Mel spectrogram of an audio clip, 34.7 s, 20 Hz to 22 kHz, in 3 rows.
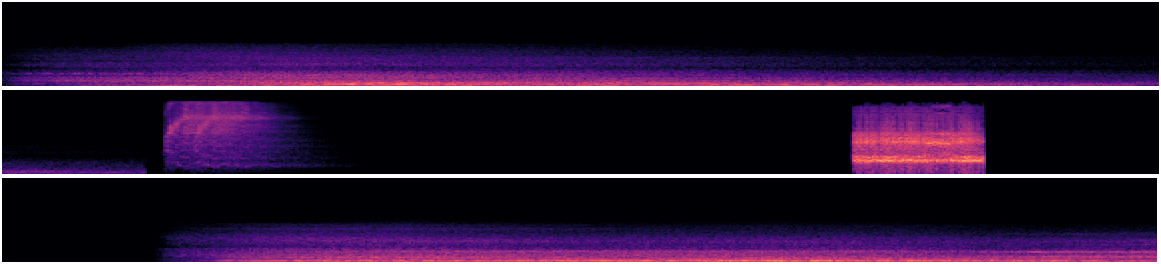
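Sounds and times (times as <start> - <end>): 
paranormal horror sounds: 0.1 - 14.6, 20.1 - 21.4, 24.8 - 34.6.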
